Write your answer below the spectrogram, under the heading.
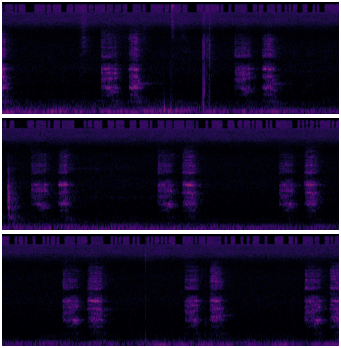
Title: turntable grinding noise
